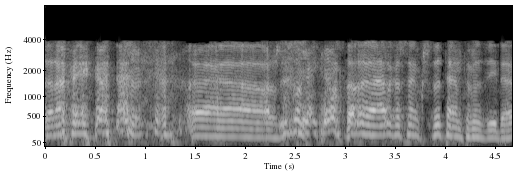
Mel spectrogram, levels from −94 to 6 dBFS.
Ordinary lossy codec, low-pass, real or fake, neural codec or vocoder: AAC, 16 kbps; 7.2 kHz; fake; codec, 16 kHz, 4.8 kbps, FACodec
